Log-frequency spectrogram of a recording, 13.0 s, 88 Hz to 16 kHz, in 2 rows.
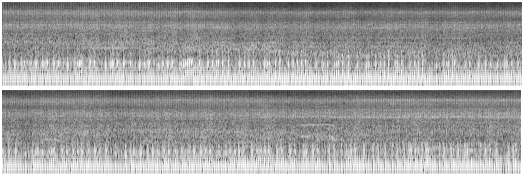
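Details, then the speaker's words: Yamaha Vega ZR with swapped Mio cylinder, 200cc, 66mm piston, standard stroke, Tiger cam, test run after long storage: steady drone at fast idle with slightly uneven, hunting beat; engine runs but carburettor not yet set, still lean. "maaf kalau punya polisi belum sesuaikan masih ada tekor yang pasti mesin ini masih bisa hidup dan norma ya cuman karbunya belum sesuai"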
